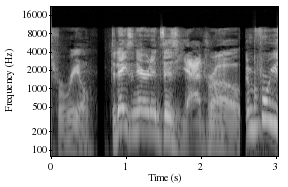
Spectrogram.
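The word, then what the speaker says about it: Lladró: It's Yadro, not Ladro, not Luro, which sounds like a up and cominging rapper from Atlanta.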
